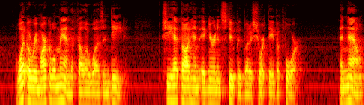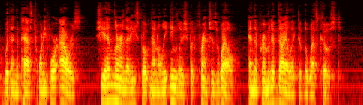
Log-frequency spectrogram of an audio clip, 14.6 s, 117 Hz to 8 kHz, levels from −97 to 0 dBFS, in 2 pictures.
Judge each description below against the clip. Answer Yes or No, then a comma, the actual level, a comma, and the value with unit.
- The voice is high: No, low, 110 Hz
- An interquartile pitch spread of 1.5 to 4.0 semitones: Yes, average, 2.9 semitones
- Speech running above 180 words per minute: Yes, average, 200 wpm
